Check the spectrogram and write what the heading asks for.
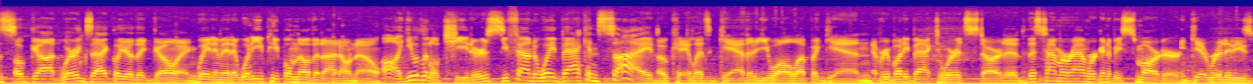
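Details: Adult male speaker; no disorder.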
